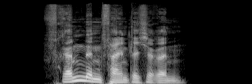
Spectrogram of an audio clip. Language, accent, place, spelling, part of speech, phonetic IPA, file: German, Germany, Berlin, fremdenfeindlicheren, adjective, [ˈfʁɛmdn̩ˌfaɪ̯ntlɪçəʁən], De-fremdenfeindlicheren.ogg
- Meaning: inflection of fremdenfeindlich: 1. strong genitive masculine/neuter singular comparative degree 2. weak/mixed genitive/dative all-gender singular comparative degree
